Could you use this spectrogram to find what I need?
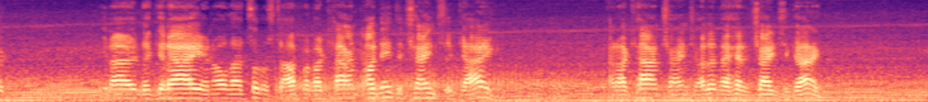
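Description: A middle-aged man talks with animation into a microphone, close by.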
